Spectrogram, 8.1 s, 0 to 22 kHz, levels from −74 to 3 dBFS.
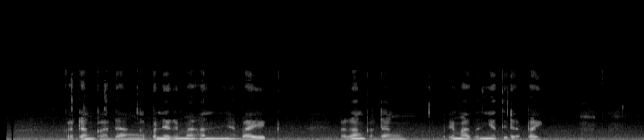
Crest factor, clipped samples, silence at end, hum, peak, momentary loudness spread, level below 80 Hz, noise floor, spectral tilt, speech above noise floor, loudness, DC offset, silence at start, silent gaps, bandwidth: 18 dB; under 0.1%; 0 s; none; -6 dBFS; 22 LU; -54 dBFS; -43 dBFS; -7.5 dB/octave; 20 dB; -24 LUFS; under 0.1%; 0.1 s; none; 11 kHz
